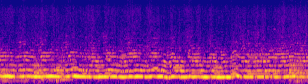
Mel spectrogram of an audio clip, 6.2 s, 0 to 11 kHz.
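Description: Corded electric palm sander running steadily against weathered treated pine 2x4 bench boards, giving an even hum that dips briefly about five seconds in. Background music plays underneath.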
